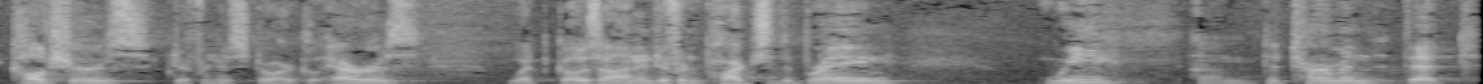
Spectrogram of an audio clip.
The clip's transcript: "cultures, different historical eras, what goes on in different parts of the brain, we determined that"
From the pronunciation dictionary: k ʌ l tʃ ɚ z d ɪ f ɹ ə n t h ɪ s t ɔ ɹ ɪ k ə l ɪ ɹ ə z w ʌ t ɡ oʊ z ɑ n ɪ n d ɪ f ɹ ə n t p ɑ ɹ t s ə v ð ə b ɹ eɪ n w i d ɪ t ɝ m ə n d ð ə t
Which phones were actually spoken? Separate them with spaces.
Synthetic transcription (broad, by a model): k ʌ l tʃ ɚ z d ɪ f ɹ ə n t h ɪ s t ɔ ɹ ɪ k l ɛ ɹ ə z w ʌ t ɡ oʊ z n ɪ n d ɪ f ɹ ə n p ɑ ɹ t s ə v ð ə b ɹ eɪ n w i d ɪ t ɝ m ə n ð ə t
